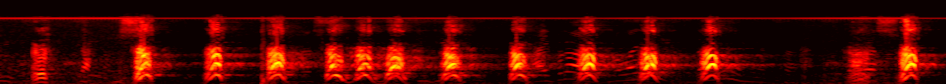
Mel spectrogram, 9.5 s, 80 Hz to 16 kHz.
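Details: Tash, a dog, during training in Horlivka on 18 August 2019. The dog barks loudly and steadily, about fourteen short, sharp barks in under ten seconds, with brief pauses between them in an otherwise quiet background.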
